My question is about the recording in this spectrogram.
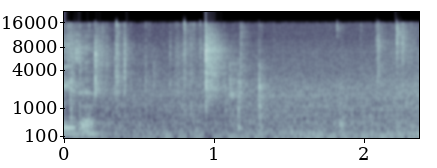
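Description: Thin plastic water bottle being handled and raised to drink from, with a string of light crinkles and clicks from the plastic.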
